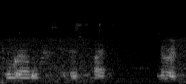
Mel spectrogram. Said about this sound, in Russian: Пожалуйста, убавьте звук у приемника, иначе мы будем слушать такое эхо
